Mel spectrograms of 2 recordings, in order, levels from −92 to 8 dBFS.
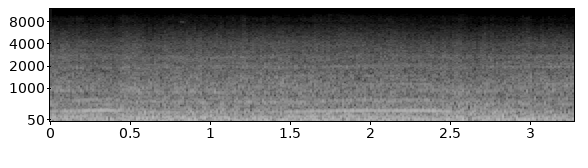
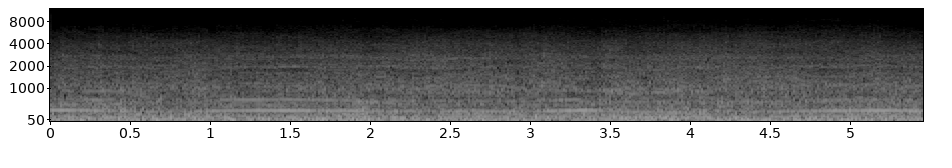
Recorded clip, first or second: first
